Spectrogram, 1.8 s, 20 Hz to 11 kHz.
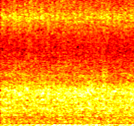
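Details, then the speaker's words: Yamaha NMAX All New v.2 scooter after repair of stalling on acceleration and stumbling pull-away (electrical system fixed) and a sticky, hanging throttle fixed: steady, even low burble at idle with no stumbles, dips or misses; idles smoothly and healthy. "แล้วก็อาการที่คันเร่งหนืดค้างนะครับอ่ะอ่าก็หายนะครับก็แก้เรียบร้อยครับ"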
